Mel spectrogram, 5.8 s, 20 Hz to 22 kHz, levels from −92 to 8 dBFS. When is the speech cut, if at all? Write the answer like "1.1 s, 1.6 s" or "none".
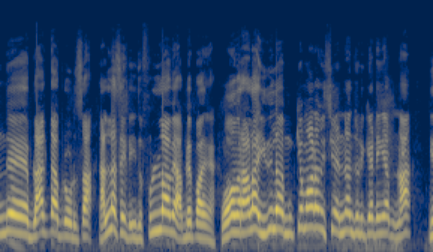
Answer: none

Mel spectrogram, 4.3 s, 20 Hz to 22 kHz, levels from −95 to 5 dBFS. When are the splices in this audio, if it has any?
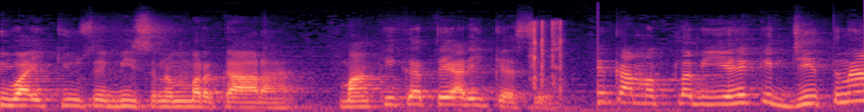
3.0 s

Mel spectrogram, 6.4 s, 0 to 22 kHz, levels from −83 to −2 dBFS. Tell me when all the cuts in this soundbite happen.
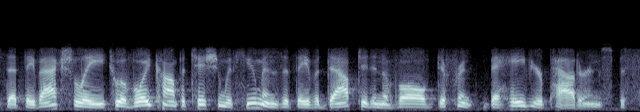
1.1 s

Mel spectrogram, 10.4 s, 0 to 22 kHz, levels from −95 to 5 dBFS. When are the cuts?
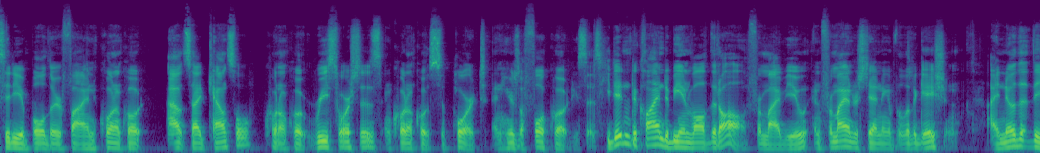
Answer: none

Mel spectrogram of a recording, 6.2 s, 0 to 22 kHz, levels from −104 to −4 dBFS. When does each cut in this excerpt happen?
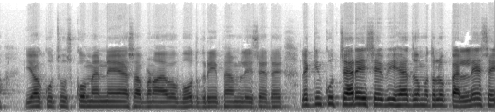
none

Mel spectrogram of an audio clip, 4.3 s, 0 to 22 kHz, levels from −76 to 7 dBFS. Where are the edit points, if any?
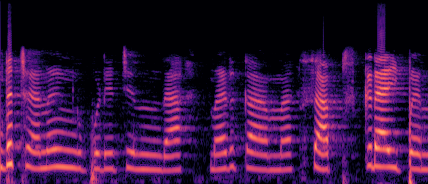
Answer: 3.0 s

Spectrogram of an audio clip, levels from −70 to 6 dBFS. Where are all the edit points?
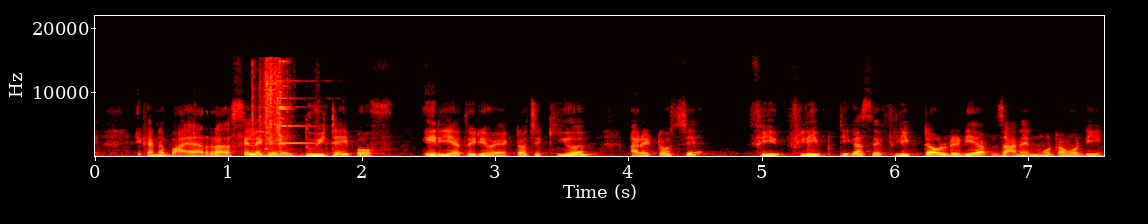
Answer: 1.1 s

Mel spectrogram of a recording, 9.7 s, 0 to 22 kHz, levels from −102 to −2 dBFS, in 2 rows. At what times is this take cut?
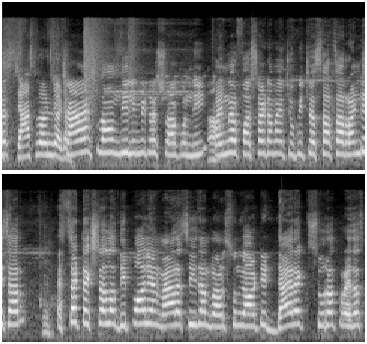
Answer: none

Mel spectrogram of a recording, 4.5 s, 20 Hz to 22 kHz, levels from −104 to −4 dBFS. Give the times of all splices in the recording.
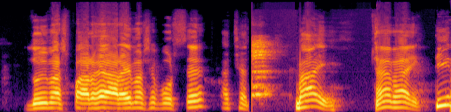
2.5 s

